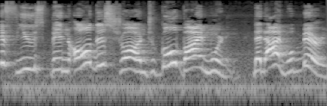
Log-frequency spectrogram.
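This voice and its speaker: A put-on character voice at a moderate pace. There is light background noise behind it. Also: woman, extremely high pitch for a woman. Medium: read story.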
